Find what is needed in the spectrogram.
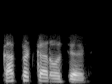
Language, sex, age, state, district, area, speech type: Kashmiri, male, 18-30, Jammu and Kashmir, Baramulla, rural, conversation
